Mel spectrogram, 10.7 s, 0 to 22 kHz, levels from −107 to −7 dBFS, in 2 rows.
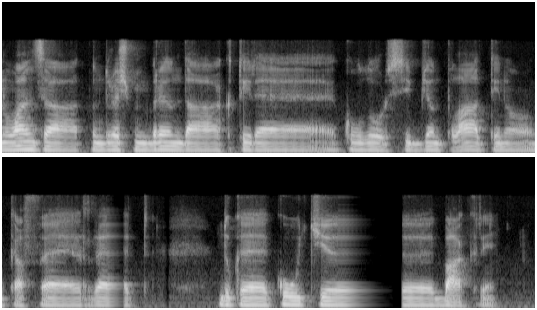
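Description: Speech heard through a call link whose sound stops at 8 kHz, which fits a G.722 codec, carries two call audio freezes. At 6.40 to 6.58 s the last sound hangs on as a fading buzz or hiss for about 0.16 s, and at 8.71 to 9.36 s it fades further, into roughly 0.24 s of silence within a 0.63 s hold. The likely cause is packets held up in transit until the jitter buffer emptied. Speech then resumes from the same point, so nothing is lost, which sets these apart from dropouts that cut material away. At 6.96 s there is a short stall from a late packet. One sound is stretched by about 50 ms with a slight buzz or dip while the receiver waits for a single overdue packet. It is far briefer than the freezes and never fades toward silence.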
